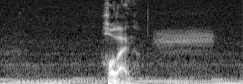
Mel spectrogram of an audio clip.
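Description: A younger man asks a short question, close by.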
